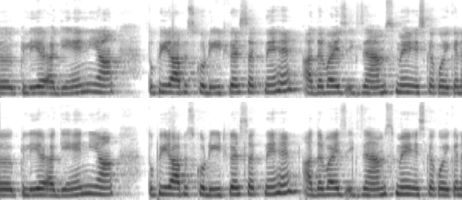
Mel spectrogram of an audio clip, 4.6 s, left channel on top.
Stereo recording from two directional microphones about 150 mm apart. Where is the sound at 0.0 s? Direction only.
35° right (ahead or behind).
